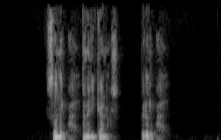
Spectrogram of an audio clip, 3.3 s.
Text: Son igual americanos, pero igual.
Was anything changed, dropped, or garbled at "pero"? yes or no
no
